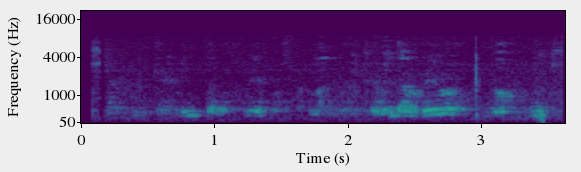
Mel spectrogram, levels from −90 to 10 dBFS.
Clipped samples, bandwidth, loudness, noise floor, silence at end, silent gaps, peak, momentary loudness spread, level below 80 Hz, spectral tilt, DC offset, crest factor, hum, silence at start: under 0.1%; 10.5 kHz; -44 LUFS; -62 dBFS; 0 s; none; -28 dBFS; 20 LU; -84 dBFS; -5 dB/octave; under 0.1%; 18 dB; none; 0.1 s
